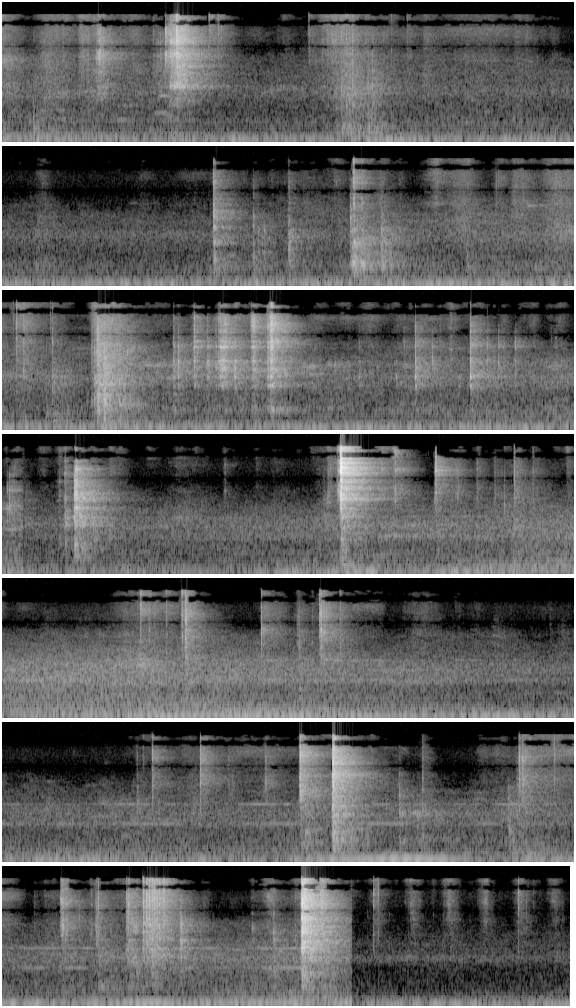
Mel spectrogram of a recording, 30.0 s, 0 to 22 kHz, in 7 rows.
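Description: Scattered metal clicks and knocks as the rocker (valve) cover is fitted onto a Honda PCX 125 cylinder head and worked on with a hand tool, over a low steady hum.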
